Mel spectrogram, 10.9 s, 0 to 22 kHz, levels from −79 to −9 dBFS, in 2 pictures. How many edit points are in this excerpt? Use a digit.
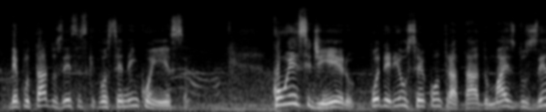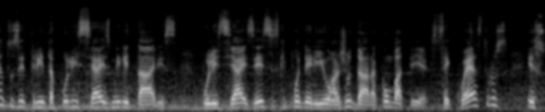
1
